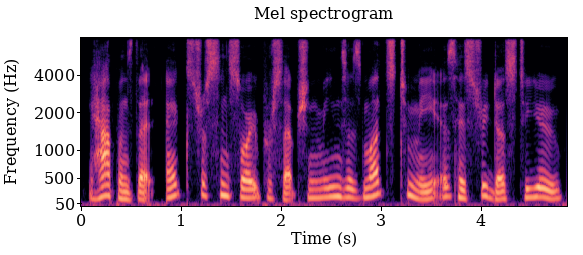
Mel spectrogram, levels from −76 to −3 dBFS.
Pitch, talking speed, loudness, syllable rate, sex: 155 Hz, 185 wpm, -19 LUFS, 5.2 syllables/s, male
